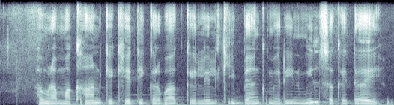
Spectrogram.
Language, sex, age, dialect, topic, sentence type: Maithili, male, 36-40, Southern/Standard, banking, question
